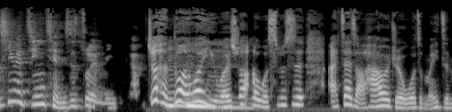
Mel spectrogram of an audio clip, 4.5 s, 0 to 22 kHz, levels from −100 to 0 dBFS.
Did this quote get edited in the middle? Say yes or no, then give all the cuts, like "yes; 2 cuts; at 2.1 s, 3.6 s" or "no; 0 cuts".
yes; 2 cuts; at 1.4 s, 2.5 s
